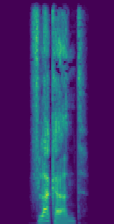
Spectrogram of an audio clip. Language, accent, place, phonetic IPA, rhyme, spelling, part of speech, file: German, Germany, Berlin, [ˈflakɐnt], -akɐnt, flackernd, verb, De-flackernd.ogg
- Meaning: present participle of flackern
